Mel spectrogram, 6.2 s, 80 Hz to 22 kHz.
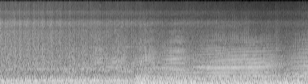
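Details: T-6 WWII trainer radial engine, last started 3 weeks ago, just after start-up: loud, deep, steady radial beat with an even firing rhythm and no misses or knocks; running normally.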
